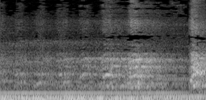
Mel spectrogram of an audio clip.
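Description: Dog barking in a run of quick barks, about four a second, over a low droning music score. There is a sharp hit near the end.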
